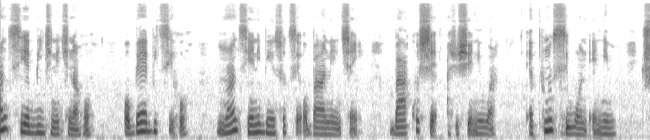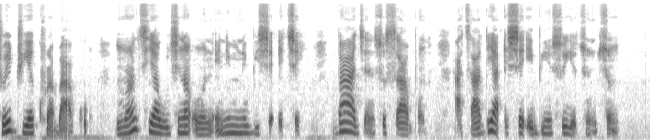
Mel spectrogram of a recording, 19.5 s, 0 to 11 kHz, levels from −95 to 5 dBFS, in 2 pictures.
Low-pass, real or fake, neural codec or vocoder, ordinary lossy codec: 9.9 kHz; fake; vocoder, 22.05 kHz, 80 mel bands, Vocos; MP3, 96 kbps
